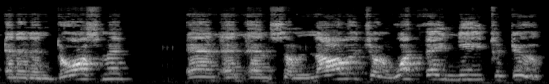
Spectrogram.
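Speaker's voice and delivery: ordinary talk, nothing marked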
